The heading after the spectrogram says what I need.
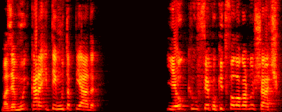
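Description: A man with a Brazilian Portuguese accent, co-hosting a live-streamed chat show in an animated, rambling, joking way, full of slang. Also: extremely high pitch, fast. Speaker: podcast co-host.

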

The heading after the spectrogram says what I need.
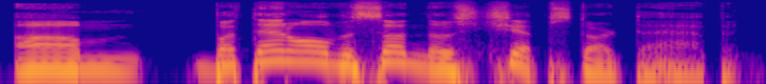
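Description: A man hosting a political commentary monologue, mocking and animated, often stumbling and restarting his sentences. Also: on the high side, brisk, no room sound. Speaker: host.

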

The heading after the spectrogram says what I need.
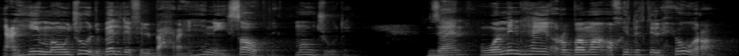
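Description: A man with a Bahraini Arabic accent talking casually through a book, reading verses slowly and adding joking asides. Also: fairly high pitch, expressive. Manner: chatty, quotes verses slowly, jokes aside. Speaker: book reviewer. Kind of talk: casual spoken book talk.

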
